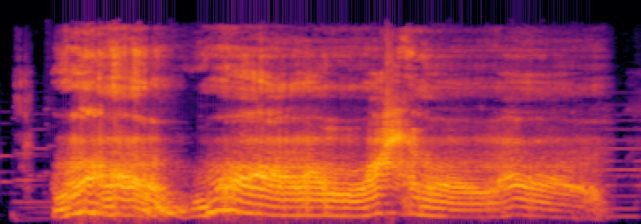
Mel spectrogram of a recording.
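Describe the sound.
A person does an impression of the Cocaine Bear: a loud, low, rough growling groan drawn out over about five seconds in roughly three swelling phrases, with no words spoken.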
